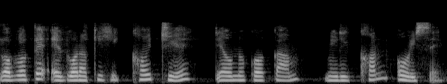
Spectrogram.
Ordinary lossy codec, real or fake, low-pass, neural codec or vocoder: MP3, 64 kbps; fake; 7.2 kHz; codec, 16 kHz, 1.1 kbps, Voila-Tokenizer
